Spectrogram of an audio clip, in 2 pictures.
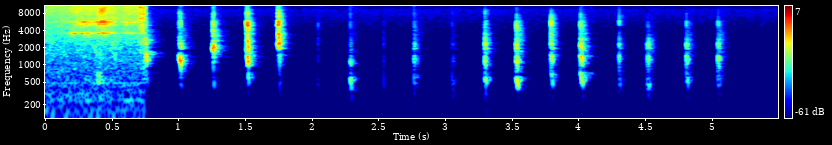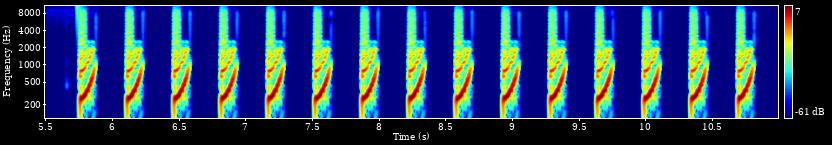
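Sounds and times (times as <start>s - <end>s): cartoon bloop sound effect: 5.8s - 10.9s.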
